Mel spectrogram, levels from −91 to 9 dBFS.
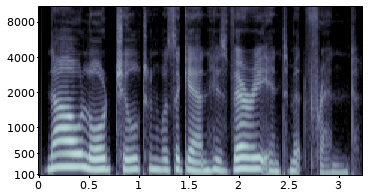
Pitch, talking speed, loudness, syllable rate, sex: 190 Hz, 165 wpm, -14 LUFS, 4.8 syllables/s, female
